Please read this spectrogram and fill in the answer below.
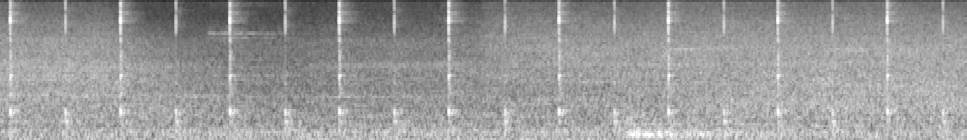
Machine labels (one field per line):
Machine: valve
